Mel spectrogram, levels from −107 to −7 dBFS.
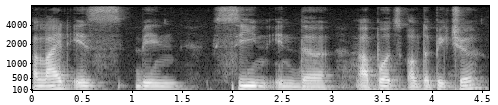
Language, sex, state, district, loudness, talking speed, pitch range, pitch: English, male, Assam, Sonitpur, -19 LUFS, 130 wpm, 105-115 Hz, 110 Hz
